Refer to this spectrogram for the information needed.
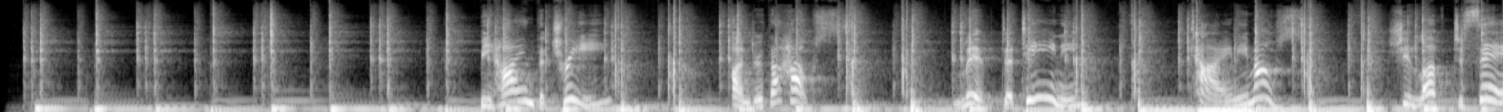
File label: the clapping mouse, Clap to the beat!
